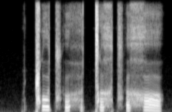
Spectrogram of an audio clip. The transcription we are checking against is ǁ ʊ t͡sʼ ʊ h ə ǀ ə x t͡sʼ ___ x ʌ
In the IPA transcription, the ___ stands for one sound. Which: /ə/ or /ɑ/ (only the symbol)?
ə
